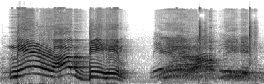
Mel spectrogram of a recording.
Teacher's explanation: Jadi bunyi nun matinya enggak ada. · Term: idgham bila gunnah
